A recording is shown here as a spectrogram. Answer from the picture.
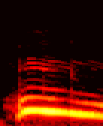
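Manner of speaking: high whooping cry of relief; relieved whoo. Real, not acted. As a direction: let out a loud whoo. Narrow escape in game.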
